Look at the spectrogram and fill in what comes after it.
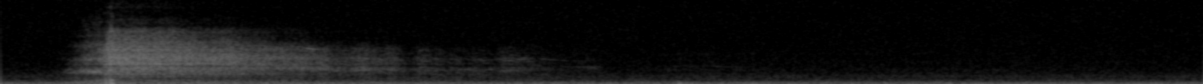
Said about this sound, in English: Come on, let's take that breath all the way down to the feet.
